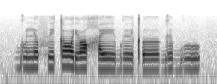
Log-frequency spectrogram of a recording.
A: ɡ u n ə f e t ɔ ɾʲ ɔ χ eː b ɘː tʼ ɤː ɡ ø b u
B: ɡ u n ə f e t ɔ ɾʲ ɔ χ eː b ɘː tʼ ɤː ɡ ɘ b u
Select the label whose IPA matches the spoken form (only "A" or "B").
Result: B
